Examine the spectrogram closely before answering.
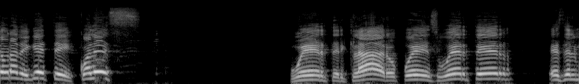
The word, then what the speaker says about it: Werther: Es Werther, o Werther, como debería ser en su pronunciación.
